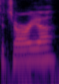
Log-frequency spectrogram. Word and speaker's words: Acharya: Brandon Carey here, joined by Acharya, as always. Do I ever pronounce that right? Yeah, you got it.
